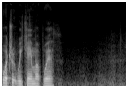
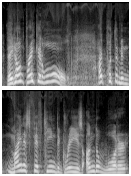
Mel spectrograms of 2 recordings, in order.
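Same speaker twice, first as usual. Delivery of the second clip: emphatic protest; 10 semitones higher, 5 dB louder than usual. Real, not acted. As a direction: insist firmly after an audience member asks if they break. Answering a doubtful audience question.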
